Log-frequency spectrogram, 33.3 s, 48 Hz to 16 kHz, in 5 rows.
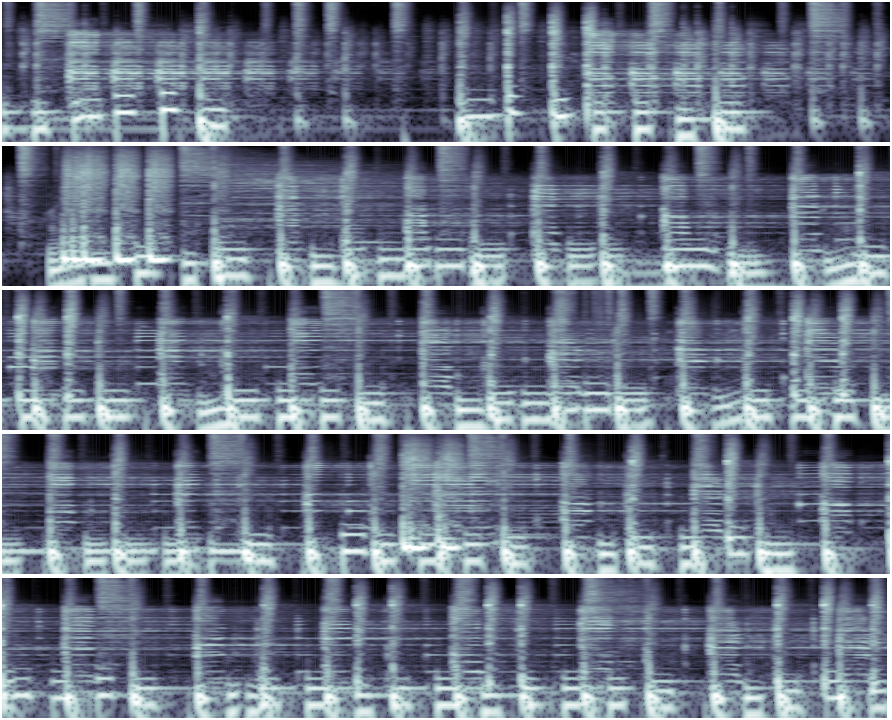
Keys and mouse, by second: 1.9 middle click, 2.4-4.0 right drag, 3.4 click, 4.0-5.4 middle drag, 4.8 KP_1, 6.1 shift+d, 9.2 r, 11.5-13.1 drag, 13.1-17.3 middle drag, 18.5 s, 21.6-23.1 middle drag, 23.1-24.9 drag, 24.5 right click, 25.0-27.1 middle drag, 26.3 KP_1, 27.4 middle click, 29.0 e.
